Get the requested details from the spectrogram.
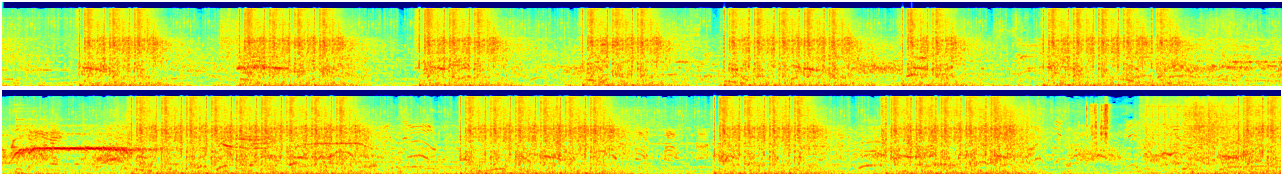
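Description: A shotgun fires repeatedly in loud blasts.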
